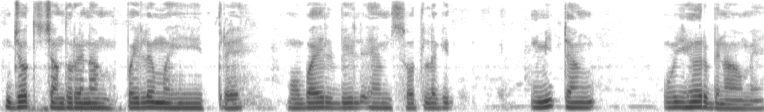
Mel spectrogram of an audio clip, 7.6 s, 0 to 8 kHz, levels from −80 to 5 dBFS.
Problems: none marked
